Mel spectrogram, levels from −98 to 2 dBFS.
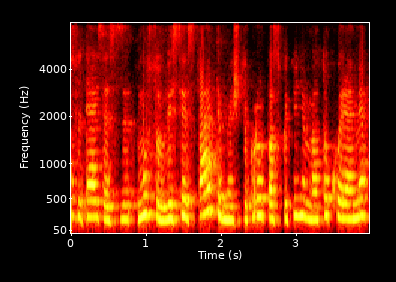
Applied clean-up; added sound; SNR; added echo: none; none; none; none.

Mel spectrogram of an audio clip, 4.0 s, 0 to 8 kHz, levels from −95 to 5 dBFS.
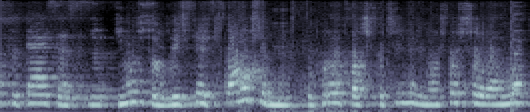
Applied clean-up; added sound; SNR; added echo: neural separator model SepFormer DNS4.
